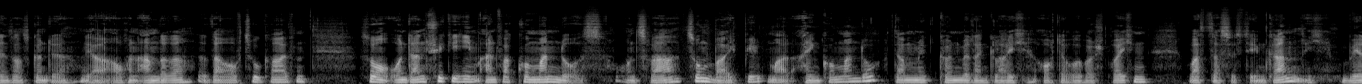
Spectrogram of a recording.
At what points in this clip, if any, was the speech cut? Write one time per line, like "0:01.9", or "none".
0:08.9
